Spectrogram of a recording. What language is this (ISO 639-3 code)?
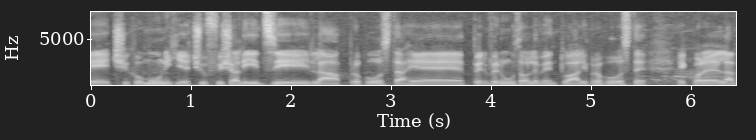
ita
